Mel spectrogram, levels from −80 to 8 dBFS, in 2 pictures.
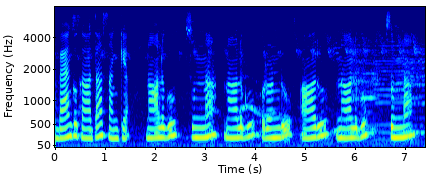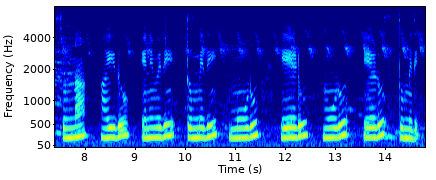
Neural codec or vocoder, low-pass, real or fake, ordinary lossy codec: none; 7.2 kHz; real; none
